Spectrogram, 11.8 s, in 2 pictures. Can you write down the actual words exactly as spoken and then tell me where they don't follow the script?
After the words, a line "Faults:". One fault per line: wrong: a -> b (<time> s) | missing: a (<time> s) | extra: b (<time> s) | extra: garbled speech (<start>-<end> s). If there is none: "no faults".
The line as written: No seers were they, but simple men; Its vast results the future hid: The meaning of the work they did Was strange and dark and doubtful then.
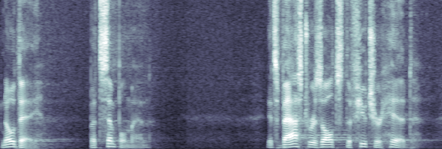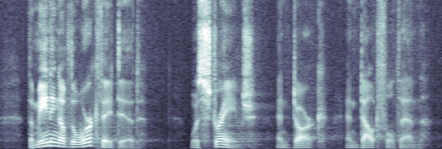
No they, but simple men; Its vast results the future hid: The meaning of the work they did Was strange and dark and doubtful then.
Faults:
missing: seers were (0.2 s)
